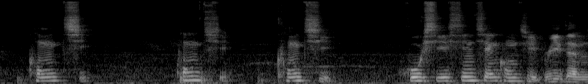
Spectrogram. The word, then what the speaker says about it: 空气: Then there is the qi, like in 空气, which means air. Let's pronounce 空气, 空气, 空气.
